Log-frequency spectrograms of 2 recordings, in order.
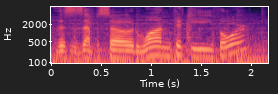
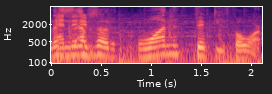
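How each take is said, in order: First: The voice rises at the end like a question. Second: The voice falls at the end like a statement. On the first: The speaker sounds unsure of the number. The speaker calls it wrong. "Every week you say it as a question" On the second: The speaker sounds certain of the number. The speaker calls it right. "Say it with confidence"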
